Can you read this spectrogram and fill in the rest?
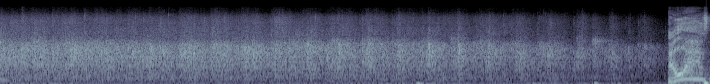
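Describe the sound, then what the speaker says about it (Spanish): A church congregation applauds during a sermon, a broad steady roar of many hands clapping that continues for several seconds before cutting off abruptly, followed by a brief loud sound. "Dale fuerte el aplauso al Señor."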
